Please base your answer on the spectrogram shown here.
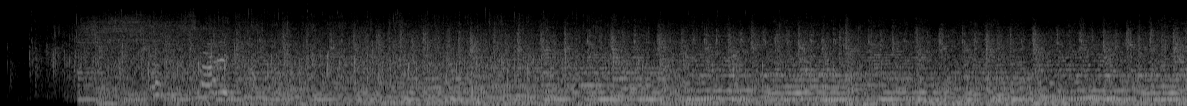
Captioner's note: applause, Music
